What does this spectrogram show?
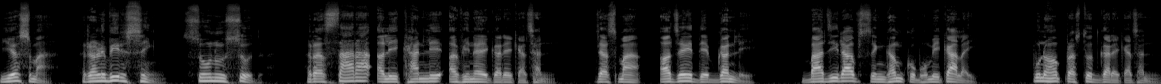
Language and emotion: Nepali, neutral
